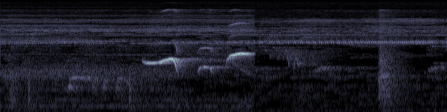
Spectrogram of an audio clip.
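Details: A wild Oriental magpie-robin gives two clear, short whistled notes, the second rising higher, then falls quiet. A steady high insect-like hiss continues.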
